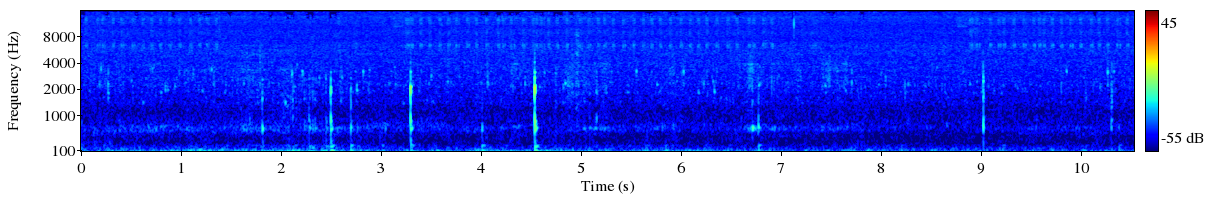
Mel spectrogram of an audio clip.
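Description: Muffled low rumble of river current flowing past an underwater camera's housing, with scattered sharp clicks, the loudest about four and a half seconds in.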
